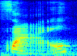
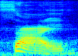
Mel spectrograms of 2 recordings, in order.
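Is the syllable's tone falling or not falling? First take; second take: not falling; falling. First: The syllable is said with a non-falling tone. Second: The syllable is said with a falling tone. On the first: It means to document. "the second pronunciation" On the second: It means to carry or to load. "with the fourth tone"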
